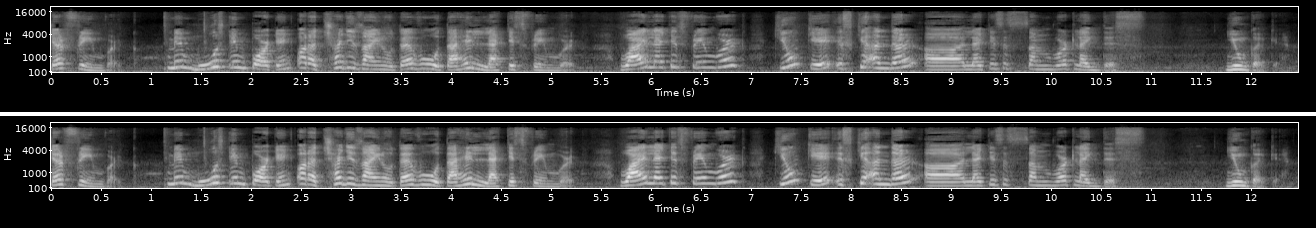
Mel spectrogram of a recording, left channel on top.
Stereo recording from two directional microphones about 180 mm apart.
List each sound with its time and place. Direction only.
0.0 s a woman's voice: 35° right (ahead or behind)
1.5 s a woman's voice: 25° right (ahead or behind); by 12.1 s 40° right (ahead or behind)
